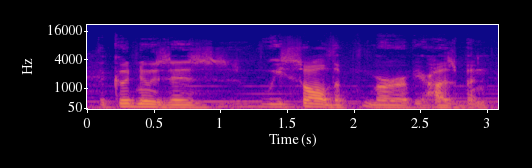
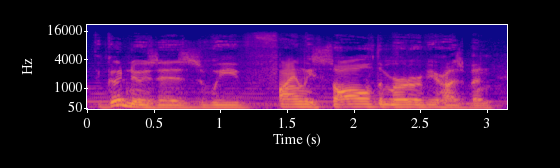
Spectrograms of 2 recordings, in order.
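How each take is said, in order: First: It is said with little emotion. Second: It is said with more emotion.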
